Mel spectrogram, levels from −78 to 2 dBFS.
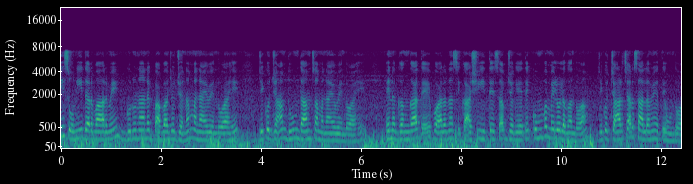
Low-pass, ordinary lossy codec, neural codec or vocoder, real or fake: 7.2 kHz; none; none; real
